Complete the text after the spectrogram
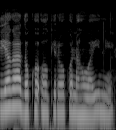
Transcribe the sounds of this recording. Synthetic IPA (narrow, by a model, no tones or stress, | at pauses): iaɣaðɔkɔʔɔkeɾɔkɔnaɦoaine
